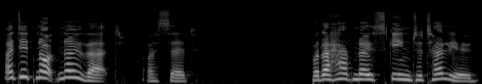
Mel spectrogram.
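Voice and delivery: high, shaken denial; startled protest. A narrator's reading. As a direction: plead innocence. Lady protests.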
